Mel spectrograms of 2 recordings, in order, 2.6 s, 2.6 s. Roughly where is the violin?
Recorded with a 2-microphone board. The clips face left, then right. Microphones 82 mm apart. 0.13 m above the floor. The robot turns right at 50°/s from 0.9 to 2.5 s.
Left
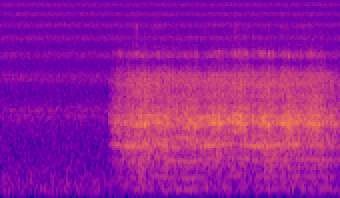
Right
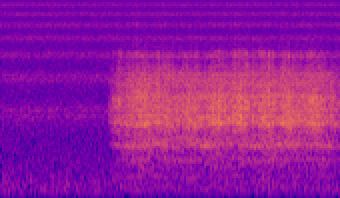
No violin in this recording.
